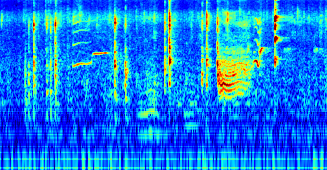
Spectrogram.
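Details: A pet common myna (shalik) mimics speech while its owner talks to it in Bengali, asking about rice, bathing and outings: a run of sharp clicks, short rising whistles and a warbling, voice-like phrase over about three seconds.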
